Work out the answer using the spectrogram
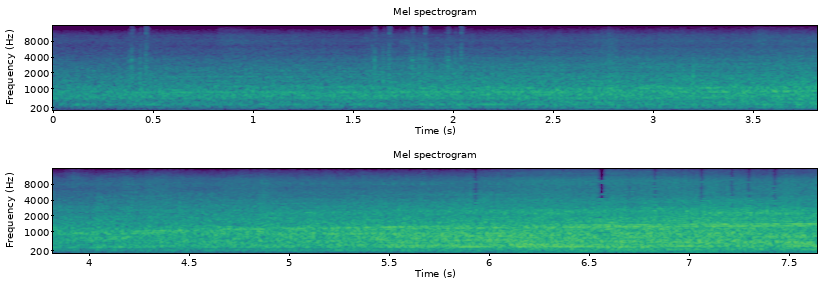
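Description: Diesel locomotive and vintage passenger coaches passing close by, growing steadily louder, with a whine that rises in pitch from about halfway through.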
